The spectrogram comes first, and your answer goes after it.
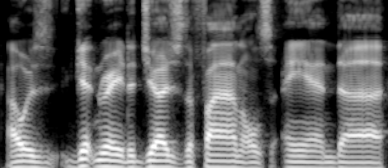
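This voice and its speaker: A man's voice: sits low, flat delivery, normal speed, clear, resonant tone, no echo, clean studio sound. An older man in a casual podcast conversation, hosting and telling stories in a rambling, repetitive way. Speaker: comedy podcast host and club owner.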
